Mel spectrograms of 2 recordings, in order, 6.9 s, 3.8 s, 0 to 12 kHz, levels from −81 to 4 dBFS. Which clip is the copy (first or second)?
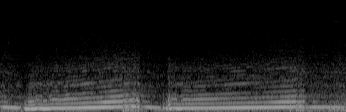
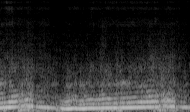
second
